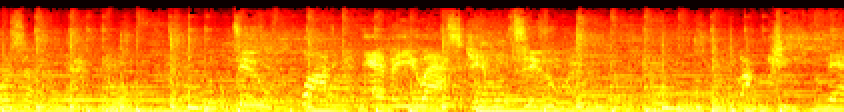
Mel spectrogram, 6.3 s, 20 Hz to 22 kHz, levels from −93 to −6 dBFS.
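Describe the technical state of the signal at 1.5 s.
At 1.5 s the signal is intact, with no audible technical fault at that moment.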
